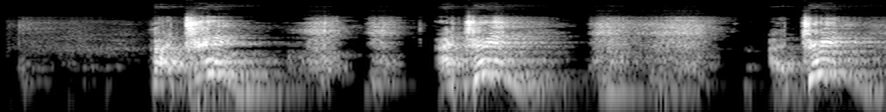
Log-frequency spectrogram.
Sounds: Sneeze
